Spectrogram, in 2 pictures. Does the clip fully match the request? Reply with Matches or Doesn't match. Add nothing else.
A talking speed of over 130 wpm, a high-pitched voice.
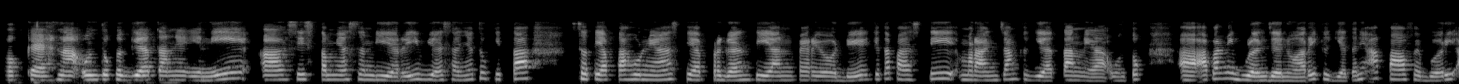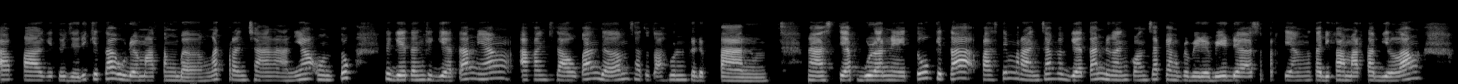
Matches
